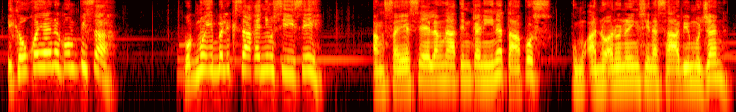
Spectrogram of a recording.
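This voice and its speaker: A man's voice: high voice, lively intonation, fairly quick, sharp tone. An actor playing a devoted young husband and protective father in a radio drama. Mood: indignant.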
